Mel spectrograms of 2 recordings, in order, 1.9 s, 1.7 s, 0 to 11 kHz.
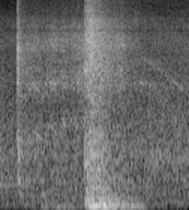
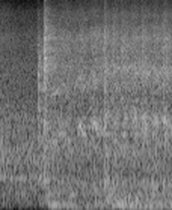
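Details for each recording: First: Roadkill project car, primed: short cranking bursts with brief catches, then a ragged run; crank no start from fuel starvation, thought to be the mechanical fuel pump not picking up gasoline because of a subtle air leak at the fuel filter. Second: Roadkill project car after replacing a starter that stayed engaged with the flywheel, now fitted with a starter for a 97 Camaro: sharp engagement then steady, even cranking whir with no grinding or clicking; normal starter cranking.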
